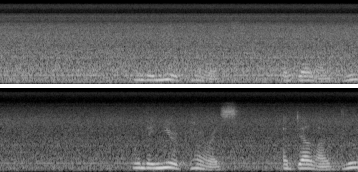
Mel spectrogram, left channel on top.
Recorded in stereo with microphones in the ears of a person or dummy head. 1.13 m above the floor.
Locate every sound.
1.3 s a woman speaking: 80° right, 0.6 m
